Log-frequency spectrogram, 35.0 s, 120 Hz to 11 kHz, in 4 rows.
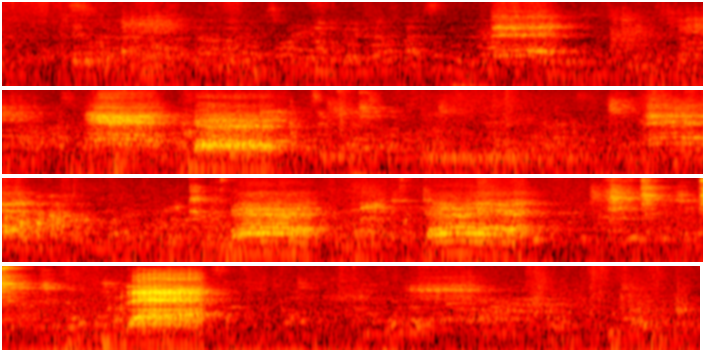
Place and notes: Woolfest, Mitchell's Auction House, Cockermouth, Cumbria, UK - Sheep baaing at the start of the second day of Woolfest
This is the sound of the sheep in their pens at the start of day two of Woolfest. Woolfest is an amazing annual festival of sheep and wool where knitters can buy all manner of amazing woolly produce but also meet the shepherds and animals from whom these goods ultimately come. The festival is held in an enormous livestock auction centre, and the first and last comrades to arrive are the sheep, alpacas, and other friends with spinnable fleece or fibre. Their shepherds and handlers often camp on site and before the knitters arrive in their droves at 10am the pens are swept clean and the animals are checked over and fed. One of the shepherds explained that the sheep baa lots at this point in the day because each time a person walks by their pens they think they might be bringing food. You can also hear the swifts that roost in the roof of the auction mart, the rusty gates of the pens, the chatter of stall holders and somebody sweeping.
27 June 2015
